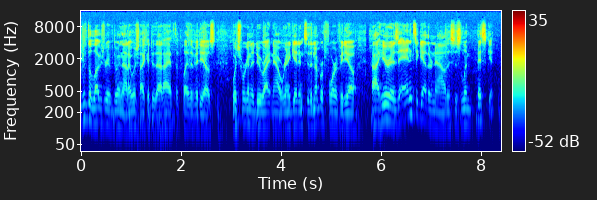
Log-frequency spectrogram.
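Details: Adult male speaker; ordinary speech.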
